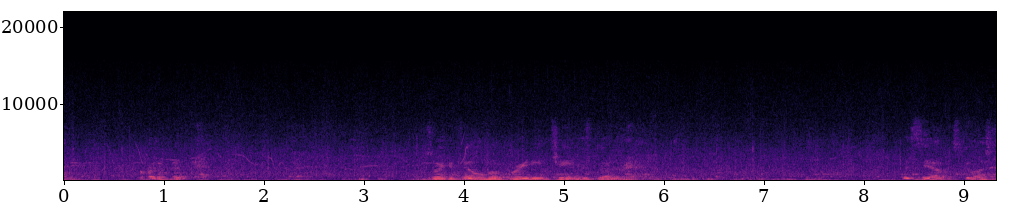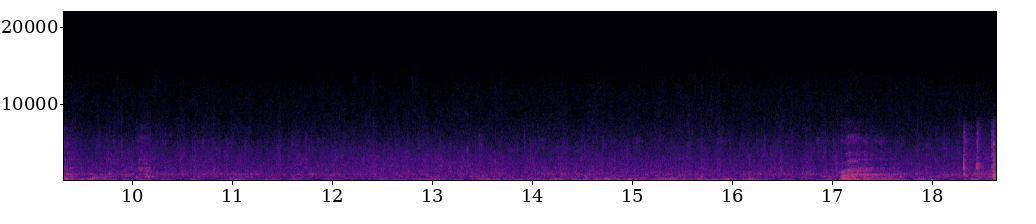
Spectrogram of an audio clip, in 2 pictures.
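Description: A young woman speaks casually close to a microphone.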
